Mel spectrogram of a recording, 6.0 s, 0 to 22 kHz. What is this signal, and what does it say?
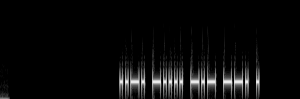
Morse code, heard as a keyed tone, about 22 wpm, 700 Hz. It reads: F6KGE
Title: DXCC-100 Call Signs - 5 Characters - Repeated 2x - 22wpm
